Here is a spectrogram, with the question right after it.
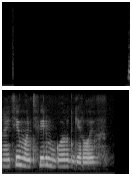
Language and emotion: Russian, neutral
